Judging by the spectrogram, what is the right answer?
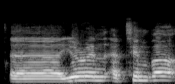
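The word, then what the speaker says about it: Jurriën Timber: Urin Timber.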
